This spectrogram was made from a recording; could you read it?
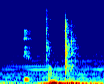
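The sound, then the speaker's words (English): A door opening: a brief high squeak, then a solid wooden thunk and a short rattling clatter that fades quickly, with no one speaking. “And the door opens slowly as River and Trevor kind of enter.”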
